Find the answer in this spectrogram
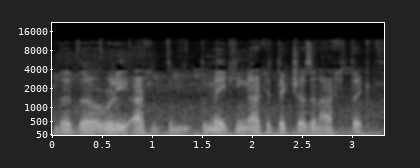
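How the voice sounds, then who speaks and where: A former architect, appearing as an interview guest, speaks in a low voice with fairly even intonation in a casual, reflective discussion. English isn't his first language, so he halts, searches for words, and repeats himself. The outdoor recording is noisy, with birds and traffic in the background.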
